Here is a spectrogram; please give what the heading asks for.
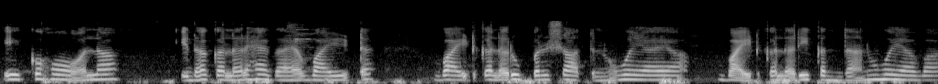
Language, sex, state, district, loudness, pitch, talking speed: Punjabi, female, Punjab, Kapurthala, -18 LUFS, 210 Hz, 130 wpm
